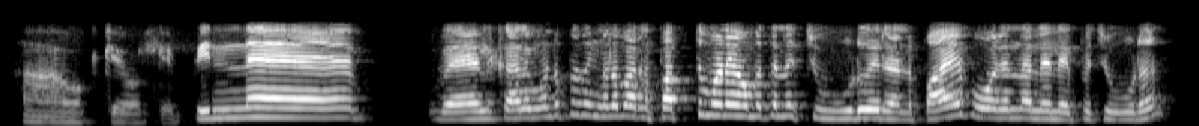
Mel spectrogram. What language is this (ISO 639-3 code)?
mal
